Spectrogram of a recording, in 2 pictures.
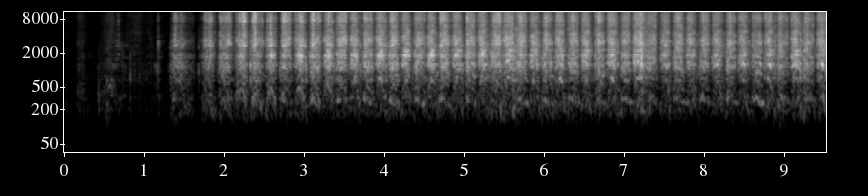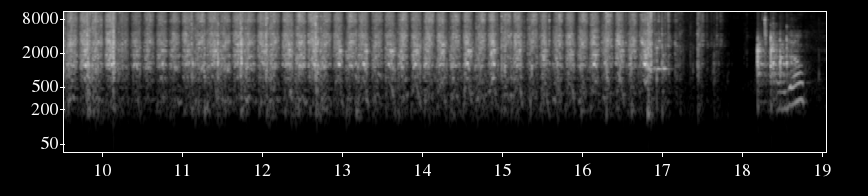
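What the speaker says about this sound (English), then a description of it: "So back to the miter saw, and then we're cutting that bit off" A miter saw cuts through wood, starting after a brief pause and running as a steady, loud rasping cut for about fifteen seconds before stopping, with a short burst at the end.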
